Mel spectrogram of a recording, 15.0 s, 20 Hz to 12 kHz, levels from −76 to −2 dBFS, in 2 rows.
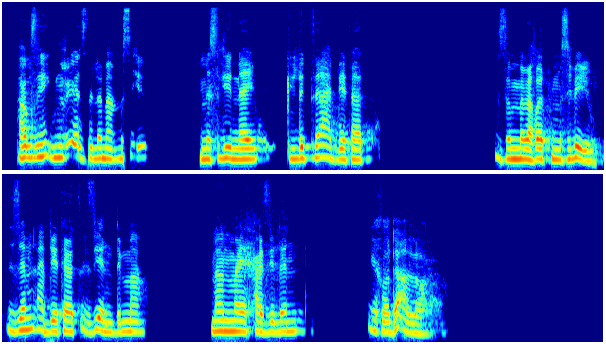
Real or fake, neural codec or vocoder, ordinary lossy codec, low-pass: fake; codec, 24 kHz, 1 kbps, SNAC; MP3, 64 kbps; 10.8 kHz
